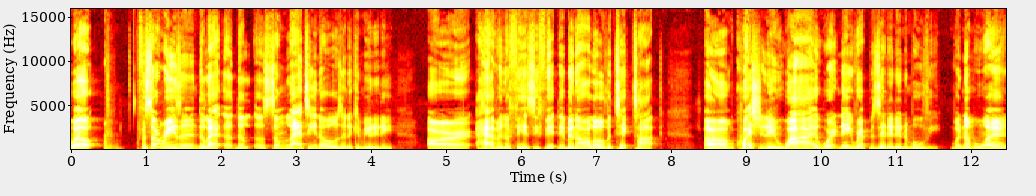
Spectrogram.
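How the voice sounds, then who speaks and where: Recorded very cleanly against a silent background, a man with an American accent talks at a moderate pace in a high voice with ordinary pitch variation. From Georgia, US South. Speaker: podcast host, commentator. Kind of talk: commentary monologue. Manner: casual, many fillers and repetitions.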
